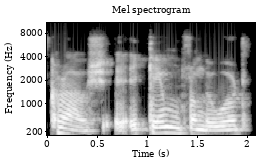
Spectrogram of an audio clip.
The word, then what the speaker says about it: Kraush: It's Kraush. It came from the word crush, and I made like play word on it. So it's Kraush. Yeah, it's like crouch, but with an ish sound.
